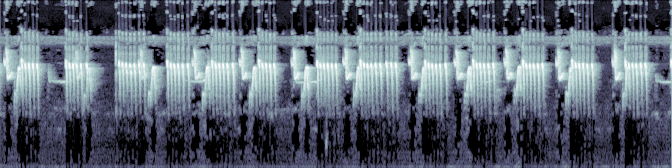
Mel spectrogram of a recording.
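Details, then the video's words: Female prinia giving a long trilled song: rapid buzzy pulsed phrases repeated in quick succession, each a dense series of clicking notes with short downward slurs, almost continuous with brief gaps. "masteran prenjak betina tir panjang"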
